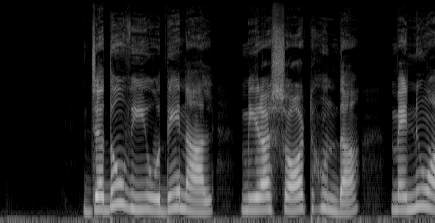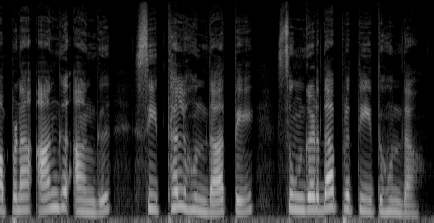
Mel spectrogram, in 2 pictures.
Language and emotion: Punjabi, neutral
